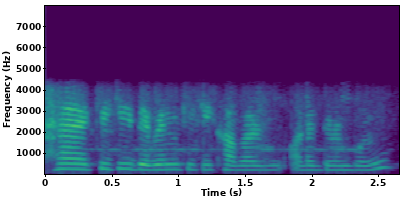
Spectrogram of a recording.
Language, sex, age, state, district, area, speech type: Bengali, female, 18-30, West Bengal, Bankura, urban, conversation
